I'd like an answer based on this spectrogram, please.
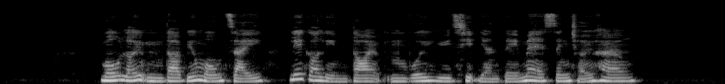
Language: Cantonese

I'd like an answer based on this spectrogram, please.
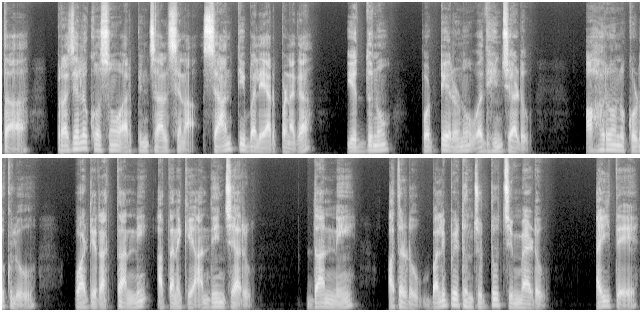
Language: Telugu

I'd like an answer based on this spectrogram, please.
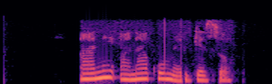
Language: Ganda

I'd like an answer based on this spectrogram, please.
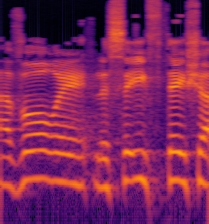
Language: Hebrew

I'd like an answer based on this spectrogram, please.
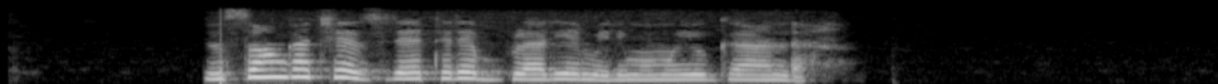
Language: Ganda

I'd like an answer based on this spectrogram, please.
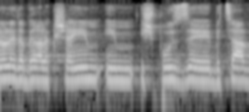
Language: Hebrew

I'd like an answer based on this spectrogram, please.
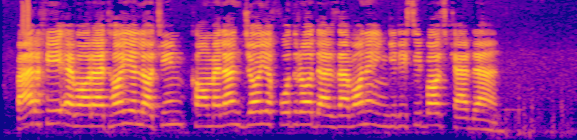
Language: Persian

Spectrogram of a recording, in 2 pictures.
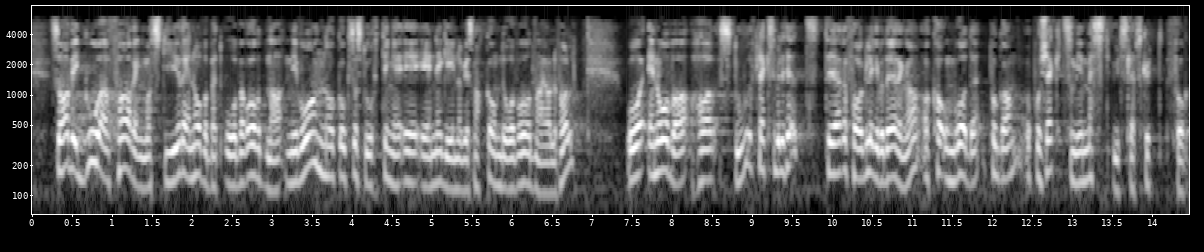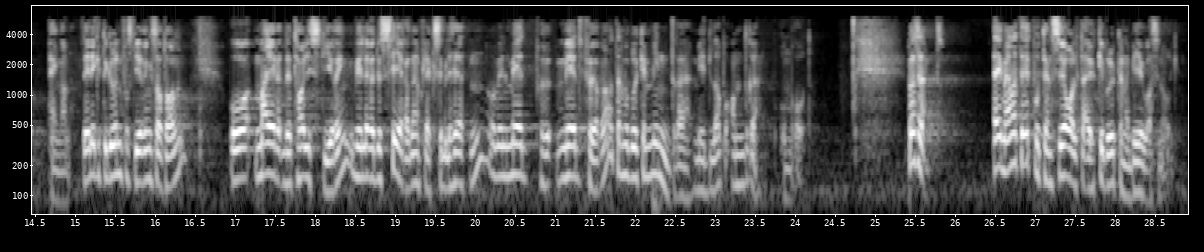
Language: Norwegian Nynorsk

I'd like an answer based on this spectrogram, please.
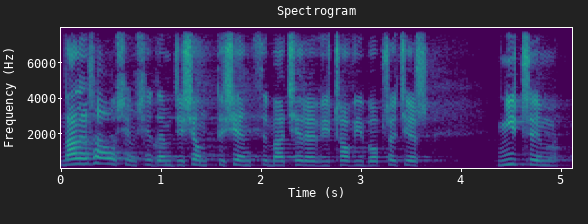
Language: Polish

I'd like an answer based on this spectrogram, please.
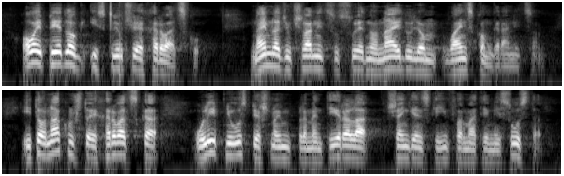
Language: Croatian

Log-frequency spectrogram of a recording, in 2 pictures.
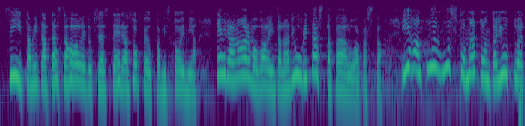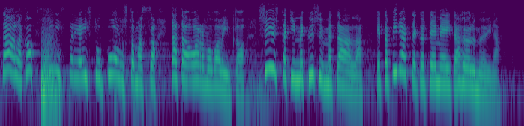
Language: Finnish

